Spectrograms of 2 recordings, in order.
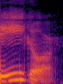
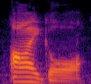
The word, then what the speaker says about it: Igor: say you must be Igor now it's pronounced I gore but they told me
